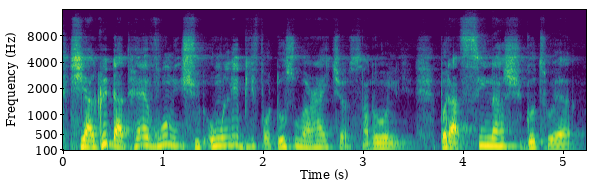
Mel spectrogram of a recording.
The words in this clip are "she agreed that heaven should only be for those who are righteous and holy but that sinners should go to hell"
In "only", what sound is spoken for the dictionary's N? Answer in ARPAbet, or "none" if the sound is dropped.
N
